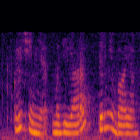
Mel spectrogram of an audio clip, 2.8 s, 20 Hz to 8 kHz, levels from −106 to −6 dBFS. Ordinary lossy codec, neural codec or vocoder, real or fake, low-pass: AAC, 16 kbps; vocoder, 44.1 kHz, 128 mel bands, Pupu-Vocoder; fake; 7.2 kHz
